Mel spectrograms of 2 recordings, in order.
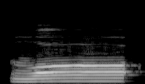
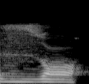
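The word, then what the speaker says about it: ظ: Don't pronounce this letter zo. Zo. Z. This sound. Listen again. Z. This sound. Don't pronounce with this sound. This letter is lo. Don't say za and za and zo. Read this letter. Lo. Lo. Lo. Okay, and don't round your lips.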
